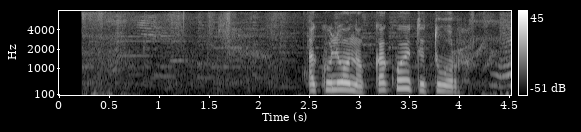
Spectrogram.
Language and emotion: Russian, neutral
